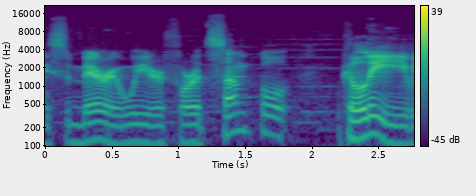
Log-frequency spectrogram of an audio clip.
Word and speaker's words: Klee: very weird for example klee which is this character apparently in japanese is pronounced clay well technically kure but i mean i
